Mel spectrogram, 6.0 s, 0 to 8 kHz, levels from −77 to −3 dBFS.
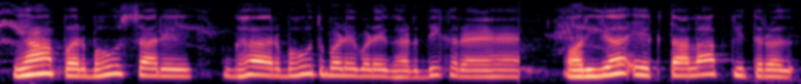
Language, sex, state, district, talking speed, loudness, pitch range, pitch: Hindi, male, Jharkhand, Deoghar, 180 wpm, -16 LUFS, 195-235 Hz, 210 Hz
